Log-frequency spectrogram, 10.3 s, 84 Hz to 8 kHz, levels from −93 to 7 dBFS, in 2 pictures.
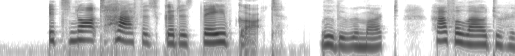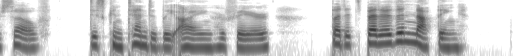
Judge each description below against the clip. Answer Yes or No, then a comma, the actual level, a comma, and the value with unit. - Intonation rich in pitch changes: Yes, wide, 5.9 semitones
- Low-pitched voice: No, high, 215 Hz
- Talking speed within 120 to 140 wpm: Yes, slow, 135 wpm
